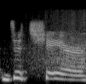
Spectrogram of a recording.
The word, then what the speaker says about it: Dethier: along on twitter dylan de chair thank you for being here thanks for having me nice pronunciation of my last name no nobody we were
